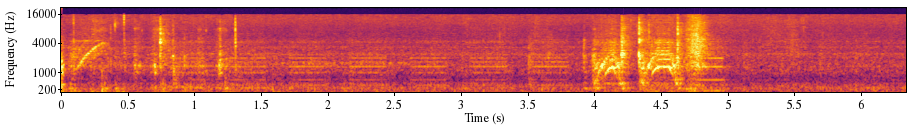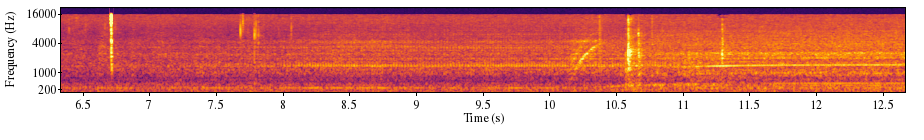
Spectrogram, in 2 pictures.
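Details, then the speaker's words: Brother DCP-7030R/7032 laser MFP switched on after reassembly with the cartridge installed: motor whirr with irregular knocks and clicks through the cycle; knocking at power-on, cause not yet found. "Угу что-то стучит что что это такое"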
